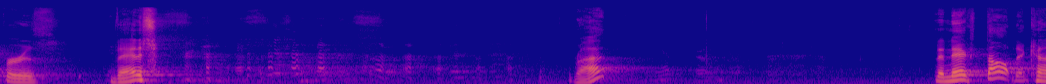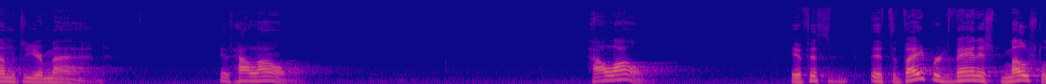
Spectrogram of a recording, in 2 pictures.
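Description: A middle-aged man speaks with animation through a microphone, with long pauses, in a reverberant hall.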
